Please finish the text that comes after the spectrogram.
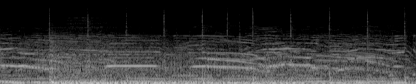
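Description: A dense crowd cheers and shouts at a BJP political road show with JP Nadda in West Bengal, a continuous loud roar of voices with whoops and whistles rising above it throughout.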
